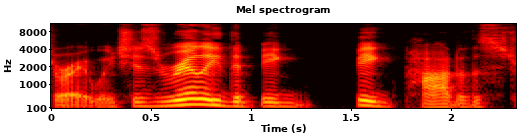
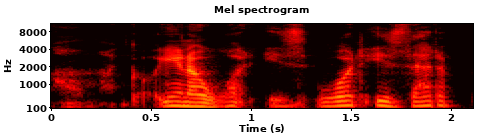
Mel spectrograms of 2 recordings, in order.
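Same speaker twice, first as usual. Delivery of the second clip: whispering; 10 dB quieter, faster than usual. Retold or imitated. Overheard diners whispering.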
